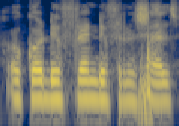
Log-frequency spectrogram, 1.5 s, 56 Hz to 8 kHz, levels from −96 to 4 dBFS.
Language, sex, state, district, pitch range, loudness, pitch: Telugu, male, Andhra Pradesh, Anantapur, 155-170 Hz, -16 LUFS, 165 Hz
